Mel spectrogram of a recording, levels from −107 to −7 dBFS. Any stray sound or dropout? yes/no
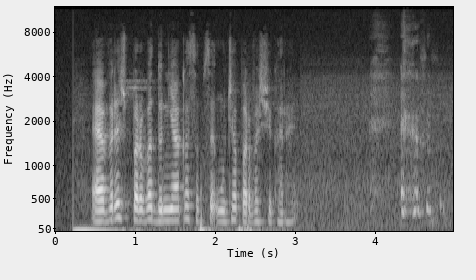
yes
